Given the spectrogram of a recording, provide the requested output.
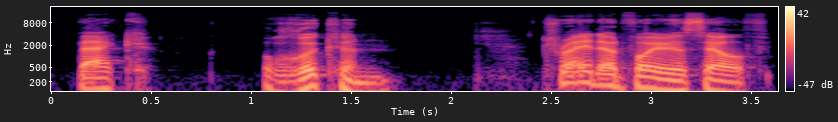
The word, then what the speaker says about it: Rücken: Or Rücken, back, Rücken.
